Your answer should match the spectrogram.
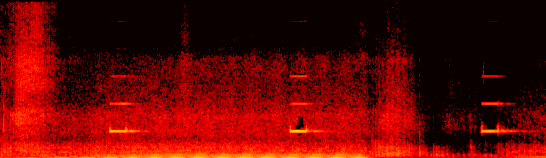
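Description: Cordless knee massager's vibration motor humming faintly in a pulsing rhythm, about six pulses a second, then stopping about three seconds in. Its control buttons give three short high beeps as they are pressed to step up the heat.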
